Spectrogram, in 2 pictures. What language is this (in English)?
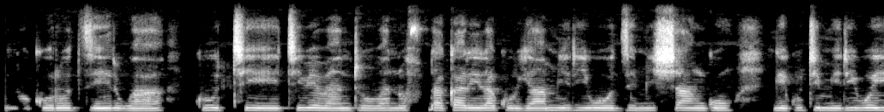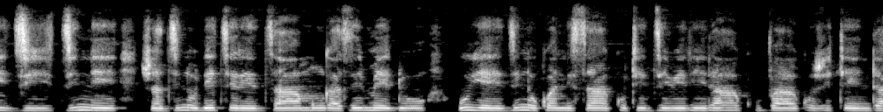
Ndau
